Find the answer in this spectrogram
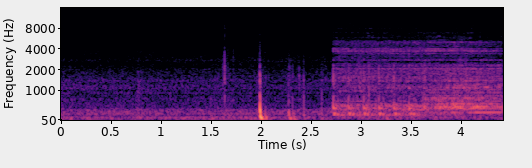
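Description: Television sound picked up by a phone in a room: faint hiss, a single thump about halfway through, then a sports show's opening theme music starting near the end.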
